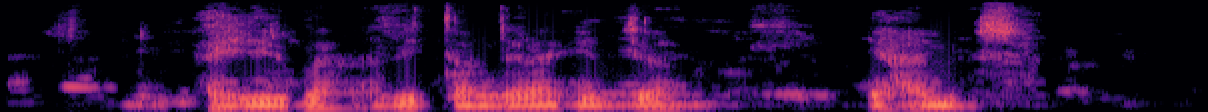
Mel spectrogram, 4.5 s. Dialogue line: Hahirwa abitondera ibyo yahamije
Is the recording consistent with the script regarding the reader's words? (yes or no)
yes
